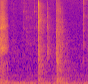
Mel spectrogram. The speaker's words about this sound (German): Okay, dann schlüpfe ich rein und schließe hinter mir die Tür.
